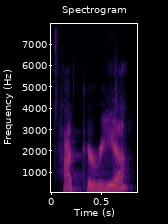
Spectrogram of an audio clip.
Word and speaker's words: taqueria: hispanic friends make fun of me but it's taqueria no you said it right i don't say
